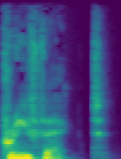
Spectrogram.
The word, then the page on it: prefect: British English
